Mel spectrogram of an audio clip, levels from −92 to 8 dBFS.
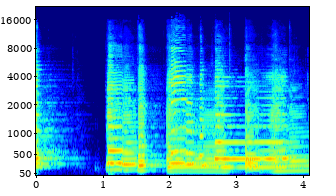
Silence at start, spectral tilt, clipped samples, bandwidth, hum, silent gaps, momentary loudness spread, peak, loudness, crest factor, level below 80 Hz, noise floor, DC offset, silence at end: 0 s; -5 dB/octave; under 0.1%; 16.5 kHz; none; none; 6 LU; -8 dBFS; -24 LUFS; 18 dB; -70 dBFS; -61 dBFS; under 0.1%; 0 s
